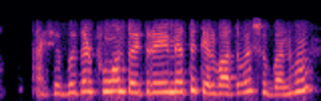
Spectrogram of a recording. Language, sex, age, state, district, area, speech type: Kashmiri, female, 18-30, Jammu and Kashmir, Kulgam, rural, conversation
